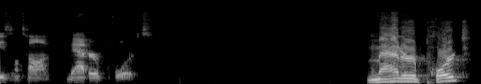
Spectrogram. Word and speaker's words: Matterport: It uses LiDAR, and then it gets you a Matterport.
